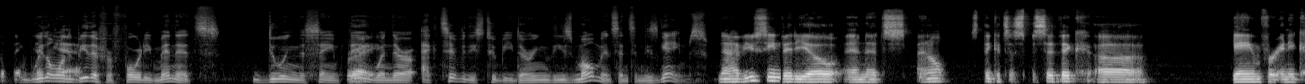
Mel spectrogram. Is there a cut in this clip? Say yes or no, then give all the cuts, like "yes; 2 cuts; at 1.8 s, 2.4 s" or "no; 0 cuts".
yes; 5 cuts; at 4.2 s, 5.2 s, 6.3 s, 7.1 s, 7.8 s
